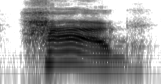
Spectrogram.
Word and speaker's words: Hajj: Now, Hajj is a pilgrim to Mecca. Hag is the Egyptian pronunciation.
